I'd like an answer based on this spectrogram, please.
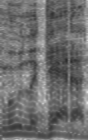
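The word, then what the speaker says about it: Mulugheta: And I expected greatness out of Deshaun and out of our boy, David Mulugeta.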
